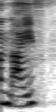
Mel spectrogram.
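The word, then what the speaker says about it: knife: आगे भी बताया था नाइफ, के साइलेंट है, एन से ना, आई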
